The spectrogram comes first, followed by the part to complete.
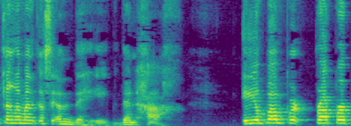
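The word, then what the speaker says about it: Den Haag: ICC no maliit lang naman kasi ang theig then hach yun ang proper pronunciation ng Dutch ah ng Dutch city na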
